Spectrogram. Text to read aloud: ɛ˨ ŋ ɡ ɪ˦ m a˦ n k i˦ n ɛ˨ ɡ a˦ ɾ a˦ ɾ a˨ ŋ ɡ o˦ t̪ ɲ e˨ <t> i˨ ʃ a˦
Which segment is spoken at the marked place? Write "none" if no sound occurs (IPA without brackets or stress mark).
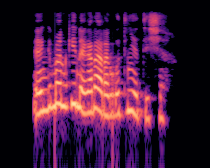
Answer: t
